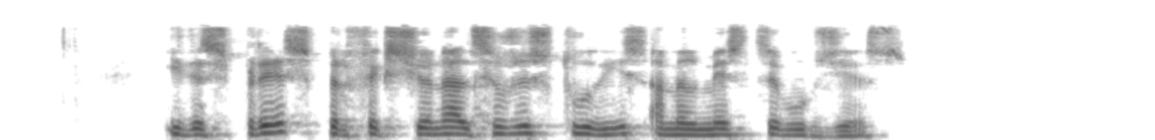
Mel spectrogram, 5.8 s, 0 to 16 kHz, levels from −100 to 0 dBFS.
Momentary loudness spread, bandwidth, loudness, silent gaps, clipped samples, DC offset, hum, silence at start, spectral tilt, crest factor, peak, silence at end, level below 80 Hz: 9 LU; 8.2 kHz; -37 LUFS; none; under 0.1%; under 0.1%; none; 0.85 s; -4 dB/octave; 22 dB; -18 dBFS; 1.25 s; -76 dBFS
